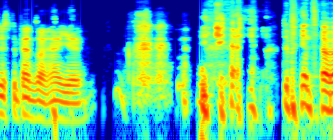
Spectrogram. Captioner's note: laughs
